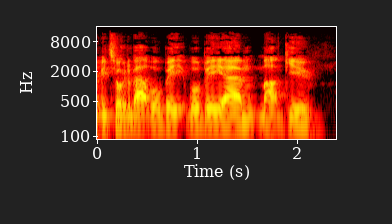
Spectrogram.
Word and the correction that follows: Guiu: Marc Guiu.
